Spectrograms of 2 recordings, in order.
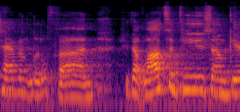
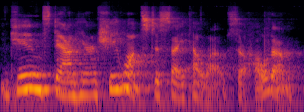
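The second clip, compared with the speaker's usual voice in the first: ordinary delivery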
